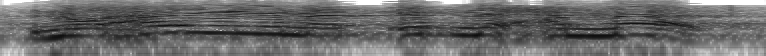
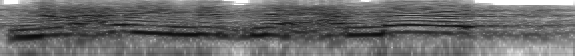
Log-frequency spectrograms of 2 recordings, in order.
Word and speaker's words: نعيم بن حماد: نعيم بن حماد, هكذا النطق, نعيم بن حماد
